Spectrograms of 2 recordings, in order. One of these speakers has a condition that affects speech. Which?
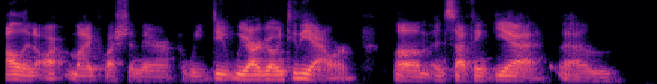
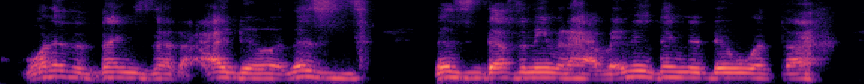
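The second: cerebral palsy.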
